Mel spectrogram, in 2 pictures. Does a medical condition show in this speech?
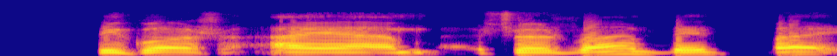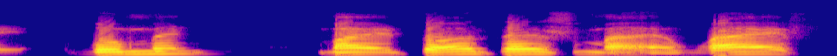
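Yes: ALS, bulbar onset, later regular ALS; very slow progression, many years since diagnosis.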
